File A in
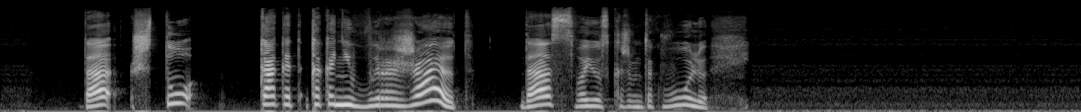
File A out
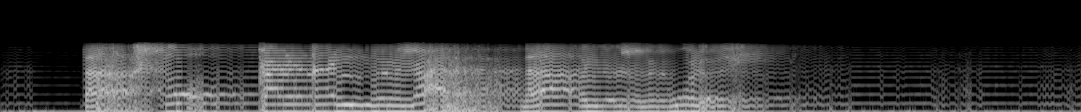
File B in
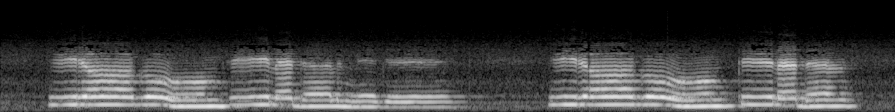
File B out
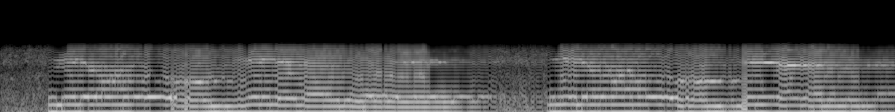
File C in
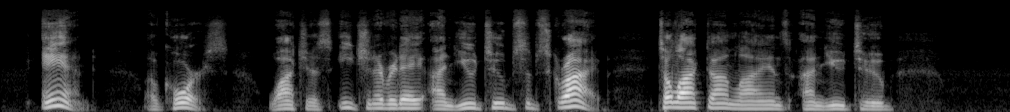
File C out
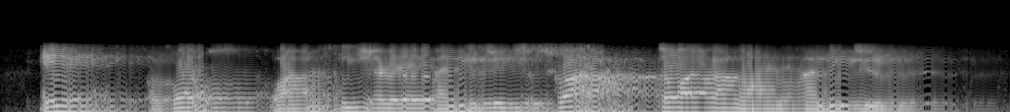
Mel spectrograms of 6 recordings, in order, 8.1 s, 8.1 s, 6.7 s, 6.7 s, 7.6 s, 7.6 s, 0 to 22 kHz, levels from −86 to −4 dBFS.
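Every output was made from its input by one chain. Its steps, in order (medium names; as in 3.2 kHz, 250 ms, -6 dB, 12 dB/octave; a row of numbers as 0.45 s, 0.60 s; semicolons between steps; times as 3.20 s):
rattle on loud lows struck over -26 dBFS, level -27 dBFS; two-slope reverb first 0.77 s, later 2.5 s, from -18 dB, DRR -5 dB; in parallel at -6 dB: integer overflow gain 12.5 dB; on the sum: compression 4:1, threshold -21 dBFS; peaking EQ 1.3 kHz +3 dB 0.35 oct; LPC vocoder at 8 kHz pitch kept; dynamic bell 610 Hz, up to -3 dB, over -33 dBFS, Q 0.88; normalise loudness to -27 LUFS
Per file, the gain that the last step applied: +0.5 dB, -1.0 dB, +1.0 dB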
